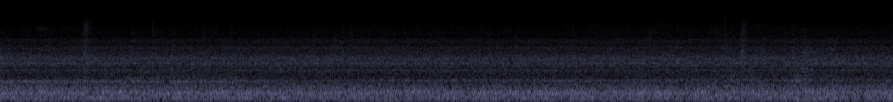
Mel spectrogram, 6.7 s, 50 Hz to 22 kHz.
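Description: Running noise of a 500-series Shinkansen heard inside the passenger cabin: a steady rumble and hiss of the train travelling at speed.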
